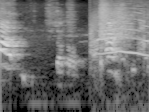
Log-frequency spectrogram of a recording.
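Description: A woman's shouting voice, then a sudden sharp smack-like hit about one and a half seconds in.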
